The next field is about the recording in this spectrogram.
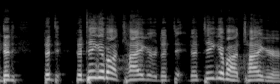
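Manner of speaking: put-on high Irish accent. Imitating how McGinley says the thing about Tiger: McGinley Irish accent. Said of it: "it's just Irish, but that is a good McGinley impression".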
